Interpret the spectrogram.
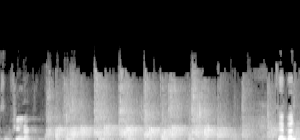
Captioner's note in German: Beifall Freie Demokraten, vereinzelt CDU und SPD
